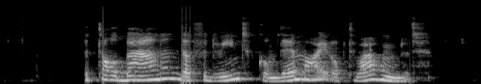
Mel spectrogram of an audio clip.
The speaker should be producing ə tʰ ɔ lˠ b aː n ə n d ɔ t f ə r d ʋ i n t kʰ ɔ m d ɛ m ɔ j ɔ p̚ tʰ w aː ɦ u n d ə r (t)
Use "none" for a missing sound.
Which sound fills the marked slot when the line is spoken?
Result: t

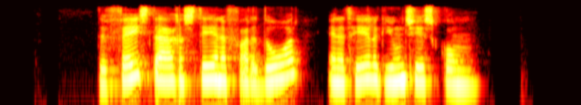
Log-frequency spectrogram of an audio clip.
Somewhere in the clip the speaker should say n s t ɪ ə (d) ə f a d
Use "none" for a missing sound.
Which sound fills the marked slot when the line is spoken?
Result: n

